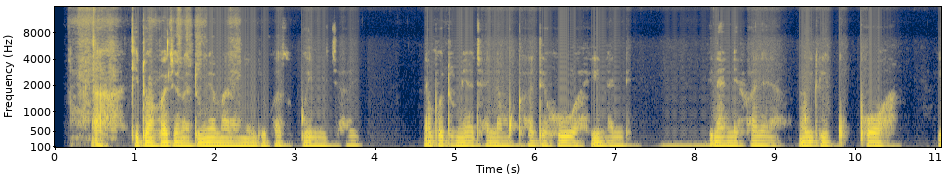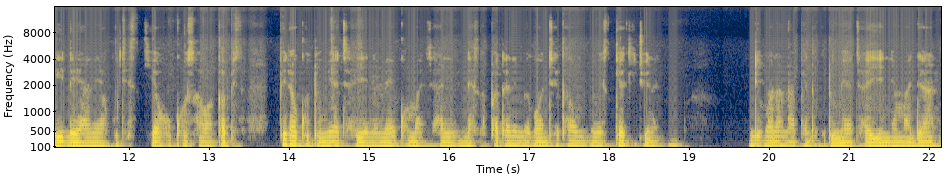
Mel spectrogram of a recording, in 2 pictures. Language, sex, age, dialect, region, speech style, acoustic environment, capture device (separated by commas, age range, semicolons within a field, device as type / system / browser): Swahili, male, 18-24, Kenya - Nairobi Sheng-influenced, Kenya, relaxed, silence, mobile / Linux / Chrome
